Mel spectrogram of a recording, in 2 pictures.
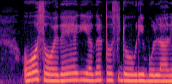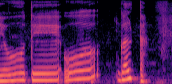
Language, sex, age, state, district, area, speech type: Dogri, female, 60+, Jammu and Kashmir, Udhampur, rural, spontaneous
